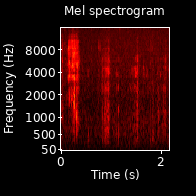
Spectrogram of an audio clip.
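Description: A person chewing a leaf of New Red Fire red leaf lettuce: crisp, crunchy bites, the loudest about a quarter second in, then several softer crunches.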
